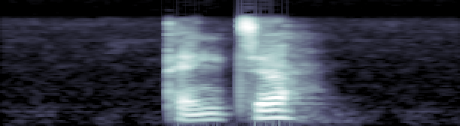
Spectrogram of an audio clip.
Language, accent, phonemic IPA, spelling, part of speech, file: German, Austria, /ˈtɛnt͡sɐ/, Tänzer, noun, De-at-Tänzer.ogg
- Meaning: agent noun of tanzen; dancer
